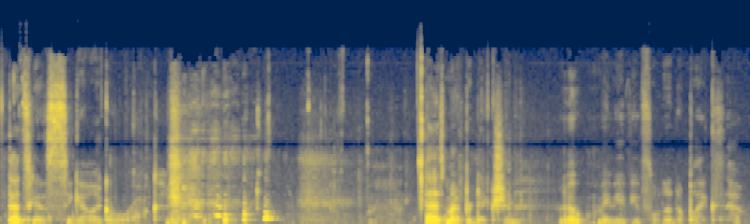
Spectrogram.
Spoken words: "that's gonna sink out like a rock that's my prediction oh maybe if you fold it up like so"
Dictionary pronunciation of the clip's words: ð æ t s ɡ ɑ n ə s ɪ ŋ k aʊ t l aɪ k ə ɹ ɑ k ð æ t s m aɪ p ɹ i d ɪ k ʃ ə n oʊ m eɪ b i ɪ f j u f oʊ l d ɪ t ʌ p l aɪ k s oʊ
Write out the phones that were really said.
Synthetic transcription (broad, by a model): ð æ t s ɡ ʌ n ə s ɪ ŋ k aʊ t l aɪ k ə ɹ ɑ k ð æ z m aɪ p ɹ i d ɪ k ʃ ə n oʊ m eɪ b i ɪ f j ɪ f oʊ l d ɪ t ʌ p l aɪ k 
